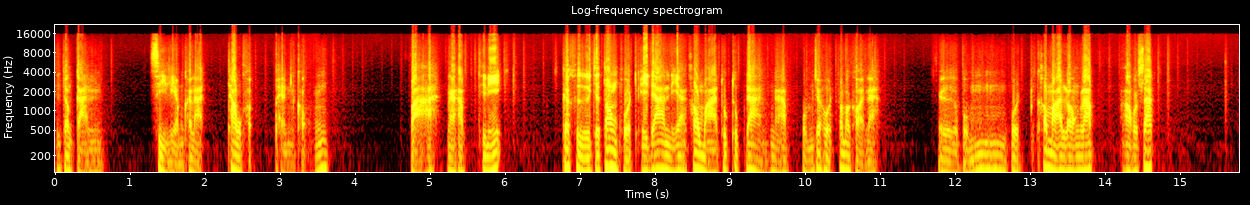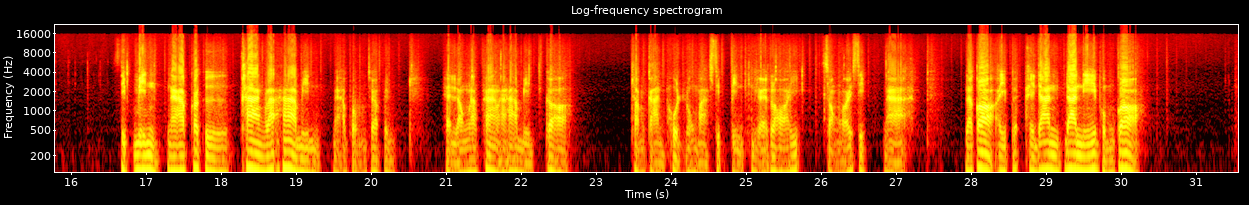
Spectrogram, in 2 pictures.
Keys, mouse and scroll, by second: 4.0 click, 5.4 click, 13.1 click.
